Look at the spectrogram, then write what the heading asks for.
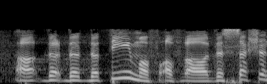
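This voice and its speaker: The man's high-pitched voice moves at a moderate pace, with noticeable background noise around it. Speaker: architect and teacher. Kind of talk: lecture. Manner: halting, many fillers and repetitions.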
